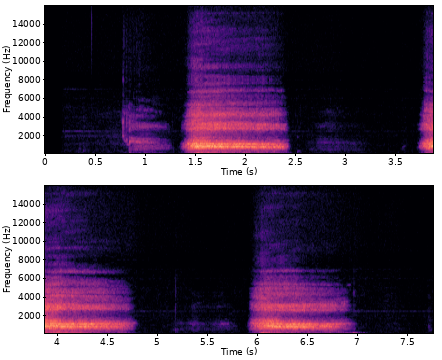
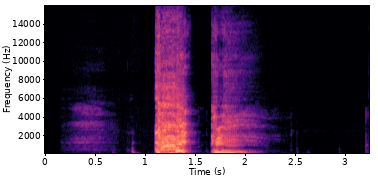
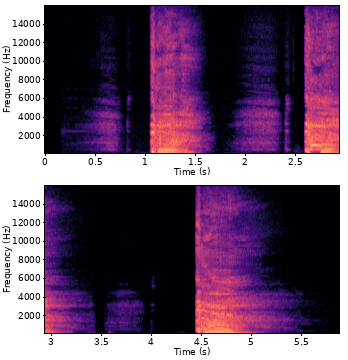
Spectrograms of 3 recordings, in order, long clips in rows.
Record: {"exhalation_length": "7.8 s", "exhalation_amplitude": 22880, "exhalation_signal_mean_std_ratio": 0.5, "cough_length": "3.2 s", "cough_amplitude": 31638, "cough_signal_mean_std_ratio": 0.36, "three_cough_length": "5.9 s", "three_cough_amplitude": 32768, "three_cough_signal_mean_std_ratio": 0.4, "survey_phase": "beta (2021-08-13 to 2022-03-07)", "age": "45-64", "gender": "Male", "wearing_mask": "No", "symptom_cough_any": true, "symptom_runny_or_blocked_nose": true, "symptom_other": true, "symptom_onset": "3 days", "smoker_status": "Never smoked", "respiratory_condition_asthma": false, "respiratory_condition_other": false, "recruitment_source": "Test and Trace", "submission_delay": "1 day", "covid_test_result": "Positive", "covid_test_method": "RT-qPCR", "covid_ct_value": 15.7, "covid_ct_gene": "ORF1ab gene", "covid_ct_mean": 16.1, "covid_viral_load": "5100000 copies/ml", "covid_viral_load_category": "High viral load (>1M copies/ml)"}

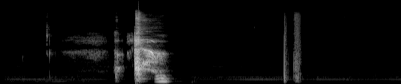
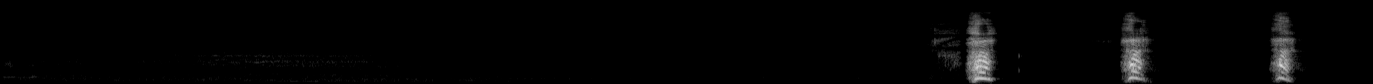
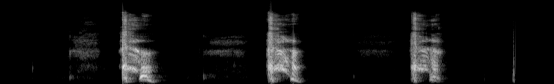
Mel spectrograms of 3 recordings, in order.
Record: {"cough_length": "4.0 s", "cough_amplitude": 32767, "cough_signal_mean_std_ratio": 0.24, "exhalation_length": "13.7 s", "exhalation_amplitude": 27713, "exhalation_signal_mean_std_ratio": 0.15, "three_cough_length": "5.5 s", "three_cough_amplitude": 32703, "three_cough_signal_mean_std_ratio": 0.31, "survey_phase": "alpha (2021-03-01 to 2021-08-12)", "age": "65+", "gender": "Female", "wearing_mask": "No", "symptom_none": true, "smoker_status": "Ex-smoker", "respiratory_condition_asthma": false, "respiratory_condition_other": false, "recruitment_source": "REACT", "submission_delay": "1 day", "covid_test_result": "Negative", "covid_test_method": "RT-qPCR"}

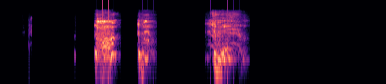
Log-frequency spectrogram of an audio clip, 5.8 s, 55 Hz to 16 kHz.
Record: {"three_cough_length": "5.8 s", "three_cough_amplitude": 27611, "three_cough_signal_mean_std_ratio": 0.31, "survey_phase": "beta (2021-08-13 to 2022-03-07)", "age": "18-44", "gender": "Female", "wearing_mask": "No", "symptom_shortness_of_breath": true, "symptom_abdominal_pain": true, "symptom_headache": true, "symptom_onset": "12 days", "smoker_status": "Ex-smoker", "respiratory_condition_asthma": true, "respiratory_condition_other": false, "recruitment_source": "REACT", "submission_delay": "6 days", "covid_test_result": "Negative", "covid_test_method": "RT-qPCR"}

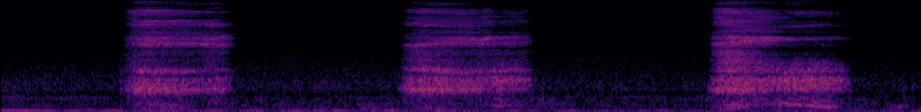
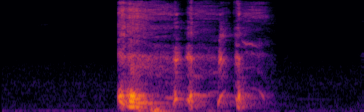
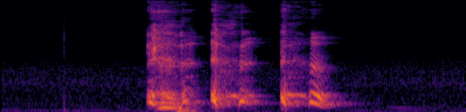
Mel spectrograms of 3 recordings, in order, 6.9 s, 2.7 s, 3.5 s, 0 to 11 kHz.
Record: {"exhalation_length": "6.9 s", "exhalation_amplitude": 1022, "exhalation_signal_mean_std_ratio": 0.67, "cough_length": "2.7 s", "cough_amplitude": 23174, "cough_signal_mean_std_ratio": 0.33, "three_cough_length": "3.5 s", "three_cough_amplitude": 9770, "three_cough_signal_mean_std_ratio": 0.42, "survey_phase": "beta (2021-08-13 to 2022-03-07)", "age": "45-64", "gender": "Female", "wearing_mask": "No", "symptom_cough_any": true, "symptom_runny_or_blocked_nose": true, "symptom_onset": "3 days", "smoker_status": "Never smoked", "respiratory_condition_asthma": true, "respiratory_condition_other": false, "recruitment_source": "Test and Trace", "submission_delay": "1 day", "covid_test_result": "Positive", "covid_test_method": "RT-qPCR", "covid_ct_value": 18.8, "covid_ct_gene": "ORF1ab gene"}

